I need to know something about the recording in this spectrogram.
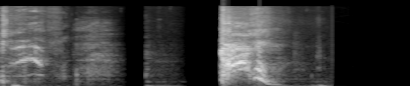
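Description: A man's sudden non-speech vocal bursts: a short one at the start and a louder one about two seconds in whose pitch falls steeply, like a sneeze.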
